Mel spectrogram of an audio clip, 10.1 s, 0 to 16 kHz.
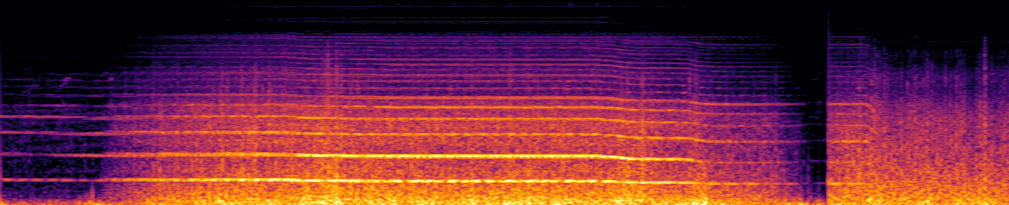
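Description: Four 55 mm electric ducted fans of an RC C-17 model whining steadily over a rush of air, swelling over the first two seconds. The whine eases down in pitch on the landing approach and drops out briefly a little after eight seconds in.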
